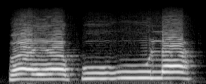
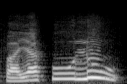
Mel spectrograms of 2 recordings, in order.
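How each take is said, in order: First: The final syllable ends in an 'a' vowel. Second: The final syllable ends in a 'u' vowel. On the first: The speaker calls it right. "lam baris atas eh" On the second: The speaker calls it wrong. "Jangan baca fayaqulu"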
